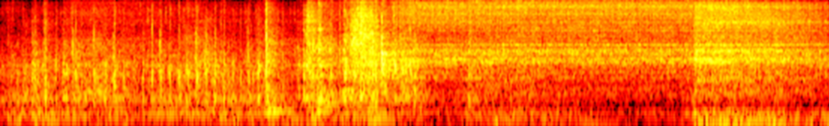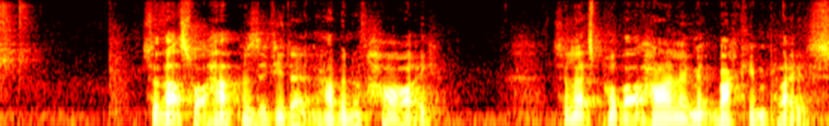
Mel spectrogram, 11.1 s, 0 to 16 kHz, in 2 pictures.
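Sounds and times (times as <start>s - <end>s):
bike chain thrown off chainring: 1.7s - 5.8s
freehub ratchet clicks buzzing: 2.4s - 5.8s.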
